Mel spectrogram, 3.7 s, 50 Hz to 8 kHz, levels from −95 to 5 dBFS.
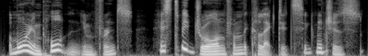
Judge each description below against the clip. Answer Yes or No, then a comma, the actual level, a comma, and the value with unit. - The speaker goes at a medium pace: Yes, average, 195 wpm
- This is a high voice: No, medium, 145 Hz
